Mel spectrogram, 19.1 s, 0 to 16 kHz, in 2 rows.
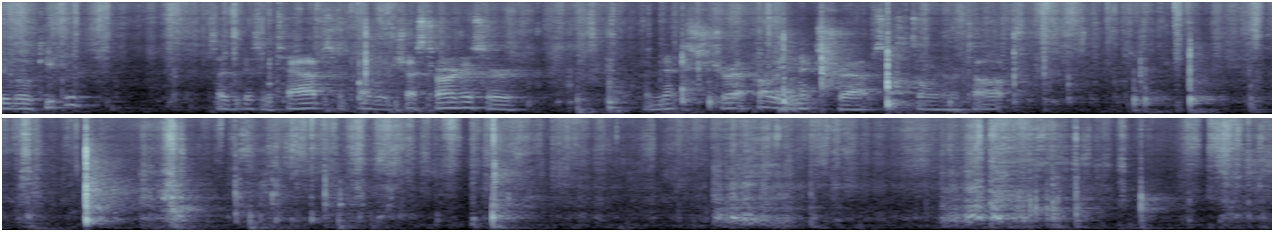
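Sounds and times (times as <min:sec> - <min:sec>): case rubbing and scraping: 0:00.0 - 0:14.0, 0:14.7 - 0:19.0.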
